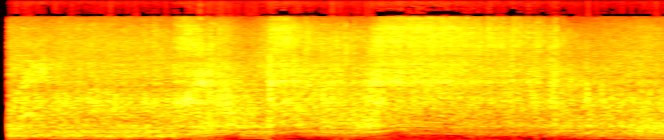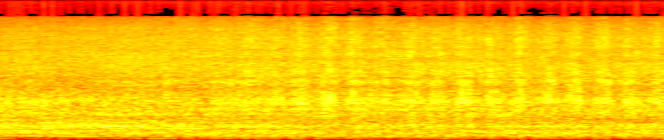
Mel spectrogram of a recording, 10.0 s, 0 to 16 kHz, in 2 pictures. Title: 05 Chevy SSR first start after Comp 232/232 .59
